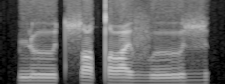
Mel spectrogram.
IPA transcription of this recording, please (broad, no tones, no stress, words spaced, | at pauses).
ɳɵt͡sɔtˤwɛv ɵz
